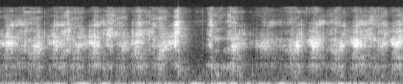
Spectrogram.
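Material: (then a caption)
Shell. Fingers rub and tap empty mussel shell halves, clinking them against a pile of the same shells on a board. The sound is a quiet, bright scraping and rattling with short, sharp clicks that die away at once and almost no low end.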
